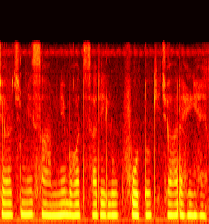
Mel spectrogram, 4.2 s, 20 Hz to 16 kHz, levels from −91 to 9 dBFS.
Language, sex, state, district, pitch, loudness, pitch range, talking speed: Hindi, female, Uttar Pradesh, Lucknow, 180 Hz, -16 LUFS, 175-185 Hz, 145 wpm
